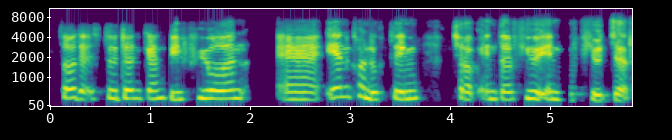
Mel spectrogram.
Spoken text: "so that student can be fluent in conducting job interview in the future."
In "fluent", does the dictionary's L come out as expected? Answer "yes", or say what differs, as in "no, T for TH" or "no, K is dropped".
no, L is dropped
